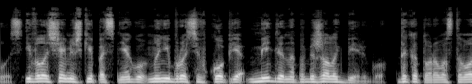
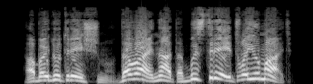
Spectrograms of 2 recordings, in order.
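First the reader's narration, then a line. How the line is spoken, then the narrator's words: Yelled. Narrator (Russian): Заорал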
